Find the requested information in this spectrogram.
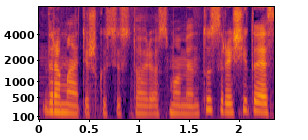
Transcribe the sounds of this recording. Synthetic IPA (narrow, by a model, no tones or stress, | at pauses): d̪ɾɐmɑːt̪ʲɪʃkʊsɪst̪ɔːɾʲɪjoːsmoːmʲɛnt̪ʊsɾɐʃʲiːt̪oːjɛs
